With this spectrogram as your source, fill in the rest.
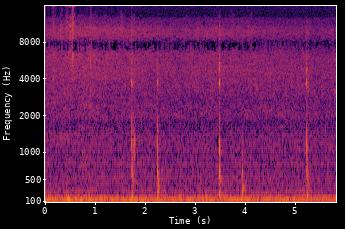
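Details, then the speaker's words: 2004 T1N Sprinter, engine off, with 12 V jumped to the recirculate vacuum solenoid. A few crisp clicks show the solenoid switching normally; the flap won't close without engine vacuum. "the vacuum solenoid closing in there, so you know it'll work."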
